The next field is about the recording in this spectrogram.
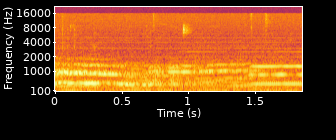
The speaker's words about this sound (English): Wolves. There's a pack of them and they're pretty close.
